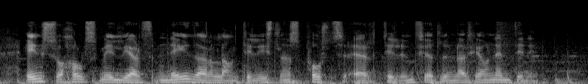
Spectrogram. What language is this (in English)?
Icelandic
